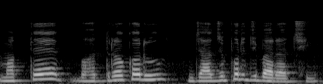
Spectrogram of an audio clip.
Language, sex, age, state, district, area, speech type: Odia, male, 18-30, Odisha, Bhadrak, rural, spontaneous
